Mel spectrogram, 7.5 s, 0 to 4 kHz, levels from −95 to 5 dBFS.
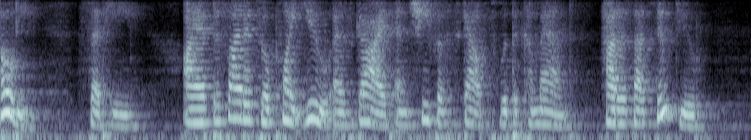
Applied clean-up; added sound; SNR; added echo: none; none; none; reverberation time 0.7 s.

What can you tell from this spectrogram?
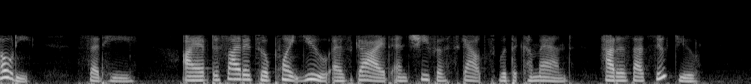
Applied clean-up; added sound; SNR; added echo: none; none; none; none.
